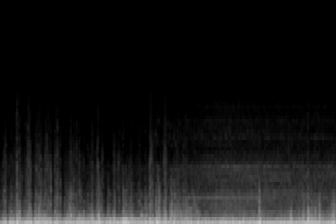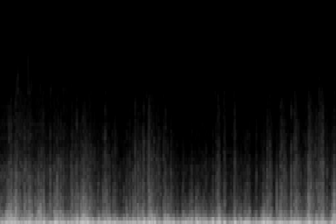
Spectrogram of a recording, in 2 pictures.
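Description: Motorcycle engine running steadily under way, with heavy wind noise on the microphone.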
